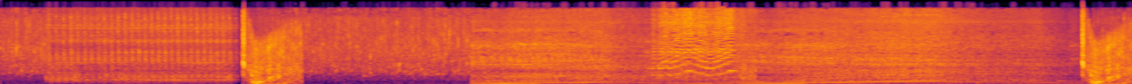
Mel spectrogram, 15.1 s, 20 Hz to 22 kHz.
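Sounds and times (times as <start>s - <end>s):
vehicle engine rumble: 0.6s - 3.2s, 6.3s - 15.0s
warbling horn-like tone: 8.6s - 10.5s.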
